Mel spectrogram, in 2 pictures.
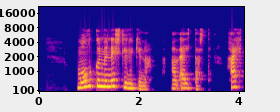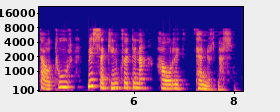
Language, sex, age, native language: Icelandic, female, 50-59, Icelandic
